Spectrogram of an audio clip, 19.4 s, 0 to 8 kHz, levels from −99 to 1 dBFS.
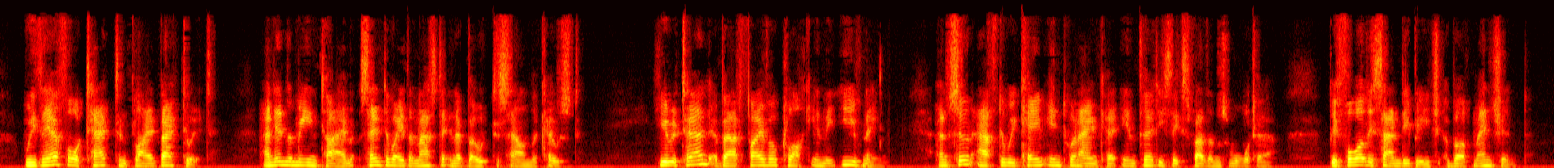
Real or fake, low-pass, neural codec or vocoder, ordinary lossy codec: fake; 7.2 kHz; codec, 16 kHz, 6 kbps, DAC; AAC, 32 kbps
